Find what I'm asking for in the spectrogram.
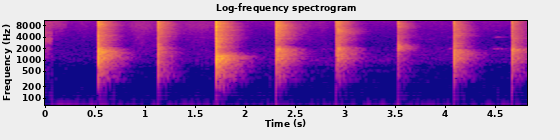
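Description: A single person claps hands in a slow, steady beat for someone to rap over, about eight sharp, crisp claps spaced evenly apart, each ringing out briefly with no voices.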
